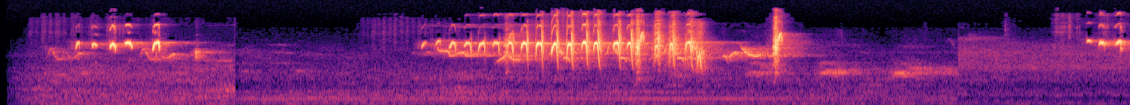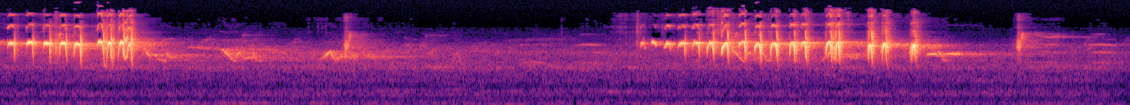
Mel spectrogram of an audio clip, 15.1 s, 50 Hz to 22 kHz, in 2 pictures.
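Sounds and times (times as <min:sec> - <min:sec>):
female rusty blackbird chipping call: 0:00.3 - 0:02.0, 0:02.8 - 0:06.4, 0:07.2 - 0:10.2, 0:11.8 - 0:15.0.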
